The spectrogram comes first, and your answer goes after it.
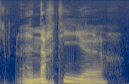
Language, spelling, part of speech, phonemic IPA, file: French, artilleur, noun, /aʁ.ti.jœʁ/, Fr-artilleur.ogg
- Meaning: 1. gunner 2. hitman (goalscorer)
